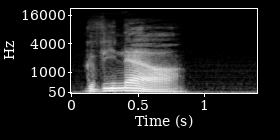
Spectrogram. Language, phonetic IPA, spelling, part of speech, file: Polish, [ɡvʲĩˈnɛa], Gwinea, proper noun, Pl-Gwinea.ogg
